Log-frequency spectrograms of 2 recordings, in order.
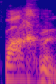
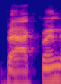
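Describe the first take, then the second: First: The name is said the German way. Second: The name is said the Canadian way.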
